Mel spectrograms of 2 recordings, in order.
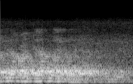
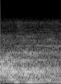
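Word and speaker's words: رجب: selawatan Ya itu kan B rajak Itu tadi saya katakan itu kurang tepat yang tepat apa secara gramatika Arabi secara Mus itu harakatnya yang lebih tepatnya bacanya rajabi sama kayak Ramadan Ramadan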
